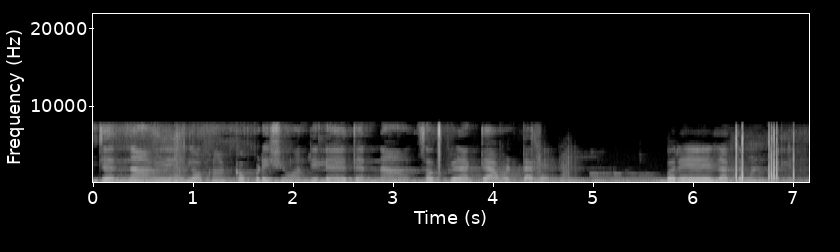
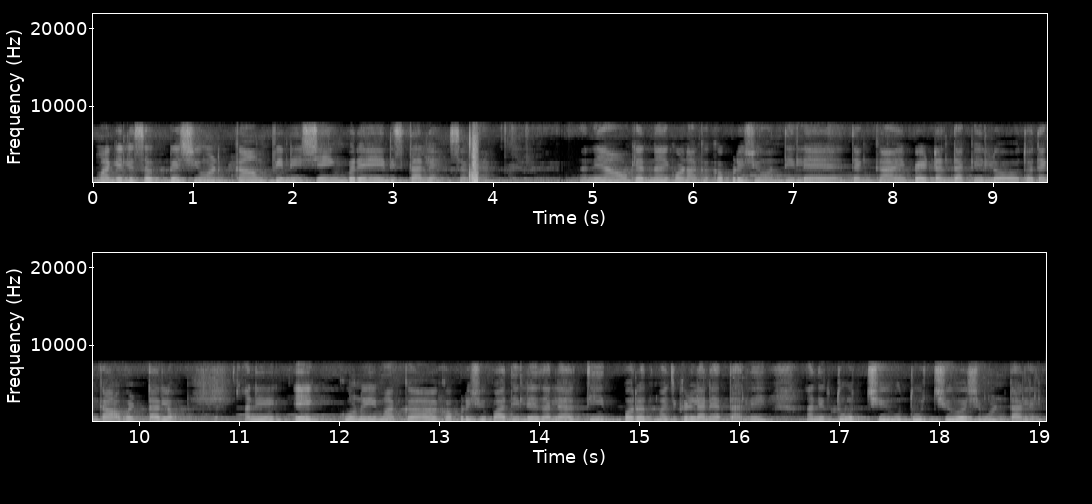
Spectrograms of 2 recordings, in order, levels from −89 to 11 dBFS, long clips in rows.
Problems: constant background noise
